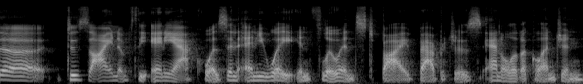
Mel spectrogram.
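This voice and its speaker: Bright, sharp tone with vocal fry runs on with hardly any pauses. The recording is very clean with a silent background. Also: woman. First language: not English. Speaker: podcast host. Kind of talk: casual chat.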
